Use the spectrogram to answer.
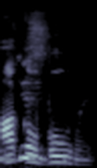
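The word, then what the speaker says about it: Alkebulan: It's called Akobulin.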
